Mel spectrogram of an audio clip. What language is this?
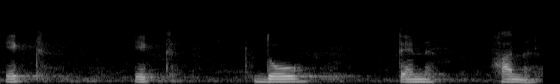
Punjabi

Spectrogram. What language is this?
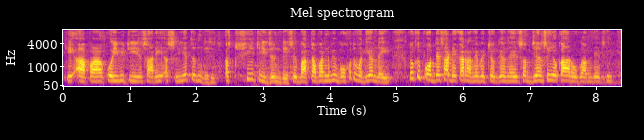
Punjabi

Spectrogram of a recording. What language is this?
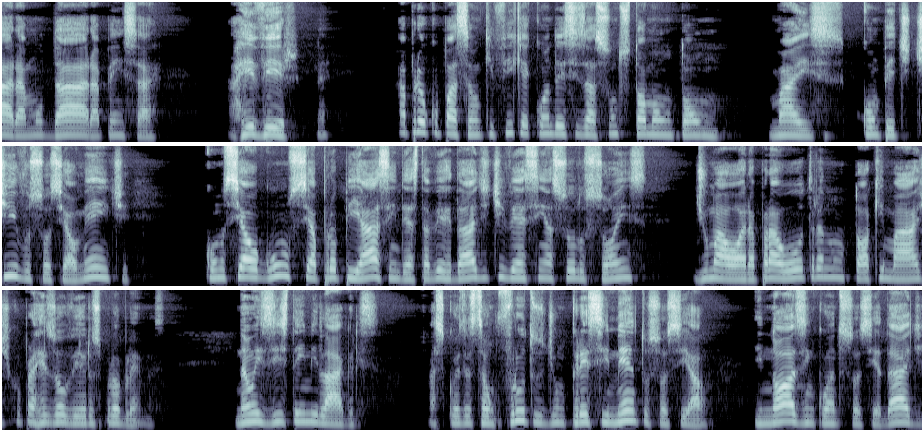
Portuguese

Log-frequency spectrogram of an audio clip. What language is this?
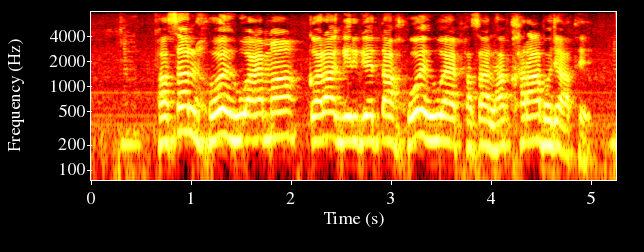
Chhattisgarhi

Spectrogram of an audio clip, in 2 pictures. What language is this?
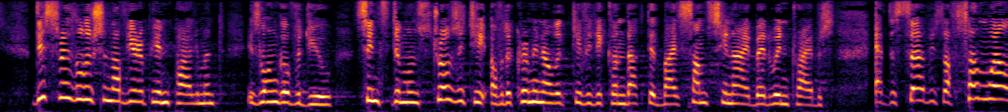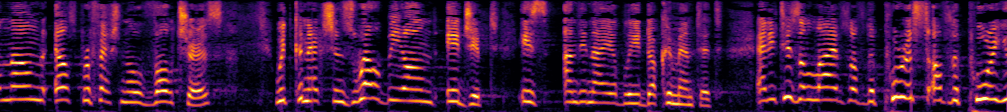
English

